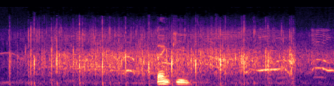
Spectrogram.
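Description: Crowd applauding, with one voice calling out briefly about two seconds in.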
